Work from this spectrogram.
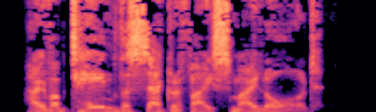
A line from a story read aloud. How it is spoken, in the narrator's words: the vampire proclaimed loudly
